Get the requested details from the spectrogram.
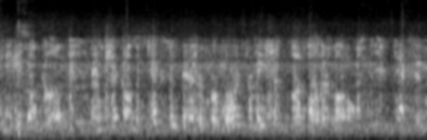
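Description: A radio receiver plays a thin, muffled broadcast through a small speaker.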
